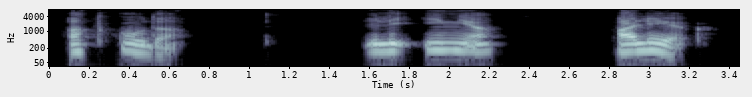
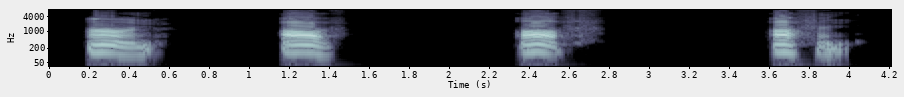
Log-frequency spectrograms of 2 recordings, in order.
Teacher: при произношении форма рта, то есть форма губ, более открыта и слегка напоминает звук от нашей буквы А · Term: большая О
